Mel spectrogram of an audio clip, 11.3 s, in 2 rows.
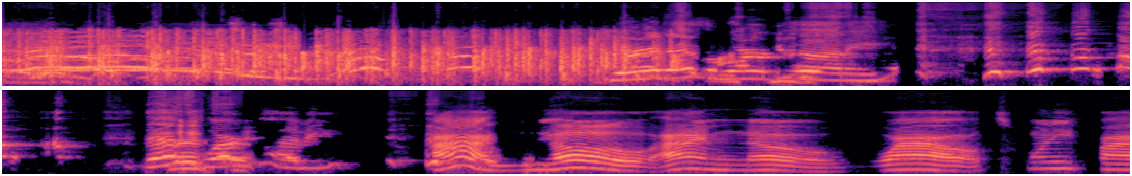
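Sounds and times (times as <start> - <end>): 
canned applause and cheering from a button: 0.0 - 4.3
laughter: 3.0 - 7.9
speech: 3.7 - 4.6, 6.4 - 11.2.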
